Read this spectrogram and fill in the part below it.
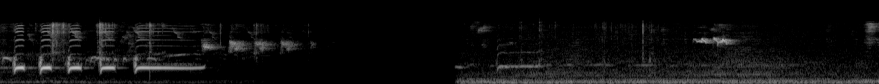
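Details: A young Bangkok-type zebra dove (perkutut) gives a quick run of stuttering, mid-pitched, deep cooing notes, then a pause and a faint later call over steady background hiss.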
